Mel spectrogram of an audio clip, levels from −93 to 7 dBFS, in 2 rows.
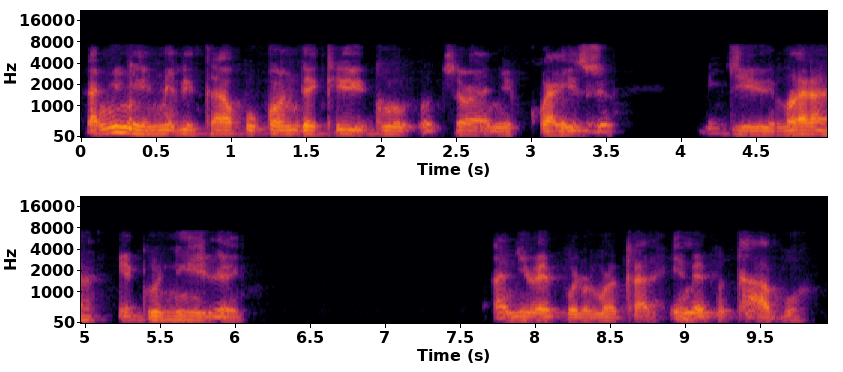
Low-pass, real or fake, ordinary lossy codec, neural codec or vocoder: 7.2 kHz; fake; none; codec, 24 kHz, 1.5 kbps, HILCodec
